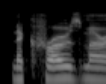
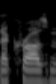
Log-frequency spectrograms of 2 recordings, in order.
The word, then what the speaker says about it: Necrozma: first came out um necrozma and necrozma is just like a dialect thing yeah um stalker talker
